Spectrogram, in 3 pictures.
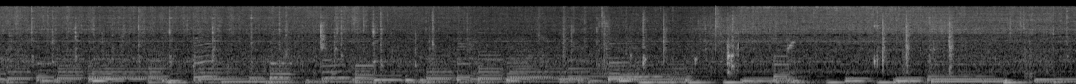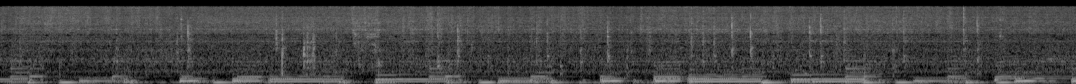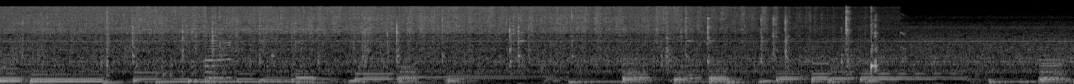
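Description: Minced meat and squeezed cabbage sizzling in a frying pan, stir-fried until their water cooks off, with frequent clicks and scrapes of a wooden spatula against the pan. Background music plays underneath.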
